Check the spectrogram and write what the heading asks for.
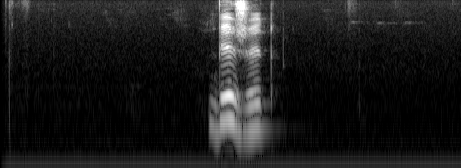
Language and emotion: Russian, neutral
